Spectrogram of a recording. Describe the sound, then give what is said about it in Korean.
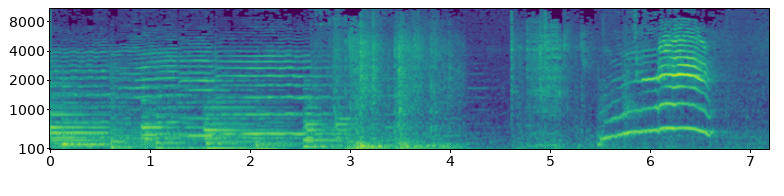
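A grey tabby cat named Nala meows several times, starting with a series of drawn-out, harmonic cries, then a scuffle of thumps and rustles, and ending with one loud, rising-and-falling meow. “회색 얼룩무늬 고양이 날라는 빈 상자들을 무척 좋아합니다.”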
